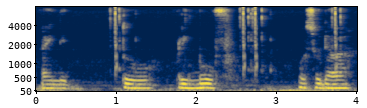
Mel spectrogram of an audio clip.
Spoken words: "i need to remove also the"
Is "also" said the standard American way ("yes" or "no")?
no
